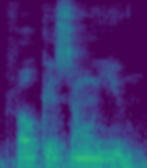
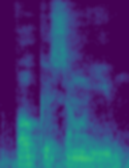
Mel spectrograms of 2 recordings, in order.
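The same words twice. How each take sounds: The two takes are said the same way.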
